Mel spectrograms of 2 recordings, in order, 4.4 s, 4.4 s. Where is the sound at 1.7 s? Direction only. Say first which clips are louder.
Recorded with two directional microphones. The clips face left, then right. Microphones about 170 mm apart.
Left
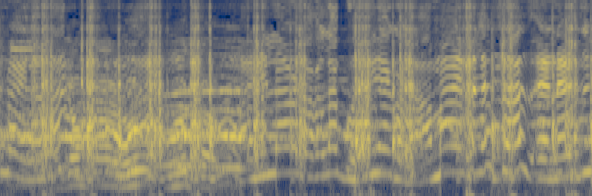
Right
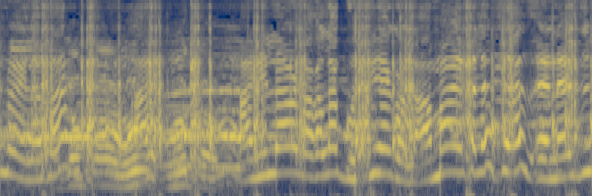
Right 3 dB; 90° right.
